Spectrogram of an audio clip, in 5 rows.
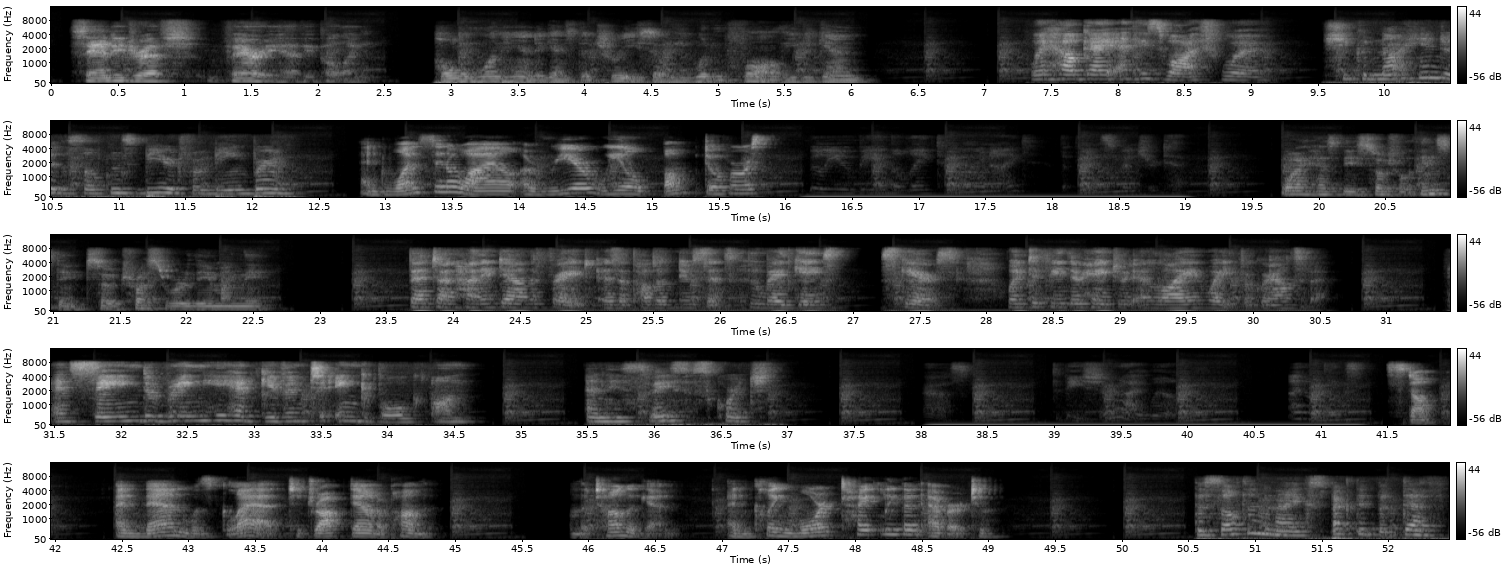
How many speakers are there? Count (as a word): eight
